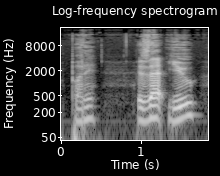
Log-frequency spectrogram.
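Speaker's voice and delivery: ordinary delivery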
